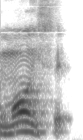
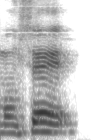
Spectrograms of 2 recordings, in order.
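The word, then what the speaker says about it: Moïse: Yo pensé que era muas como venua y ese ese haitiano es un haitiano estudiado me dijo que se pronuncia mois porque muchas palabras del francés la última vocal no se pronuncia bueno y a veces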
